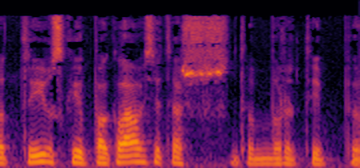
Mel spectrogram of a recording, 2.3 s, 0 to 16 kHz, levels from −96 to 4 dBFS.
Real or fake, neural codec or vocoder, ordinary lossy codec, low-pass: real; none; MP3, 48 kbps; 14.4 kHz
